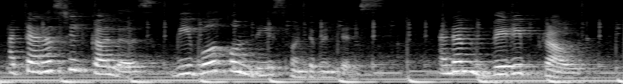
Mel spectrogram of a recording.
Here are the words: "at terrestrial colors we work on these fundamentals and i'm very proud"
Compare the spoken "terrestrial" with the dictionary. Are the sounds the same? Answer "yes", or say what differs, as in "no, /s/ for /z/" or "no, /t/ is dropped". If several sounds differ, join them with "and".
no, /ɹ/ is dropped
